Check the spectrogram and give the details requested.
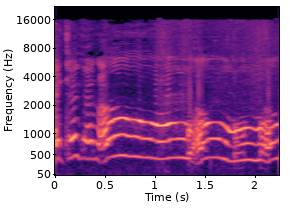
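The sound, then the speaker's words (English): Someone imitates a coyote howl with one sustained, wavering, high-pitched wail lasting a couple of seconds, loud, its pitch dipping and rising in yips before fading out. “Some wind blowing in a every wild week. West town somewhere. And a little coyote goes in the background.”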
